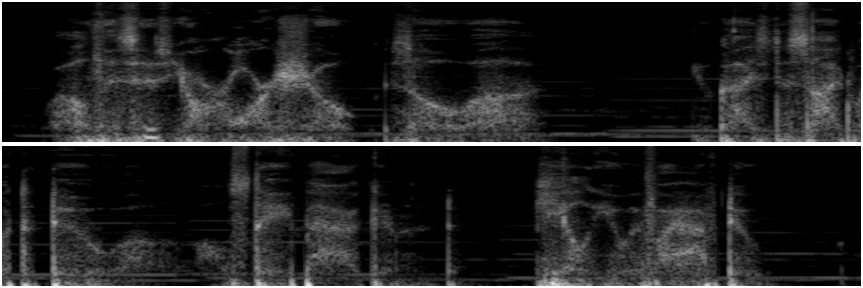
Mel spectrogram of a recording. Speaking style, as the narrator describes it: whisper

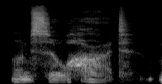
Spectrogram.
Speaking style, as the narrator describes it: mumbled Edward

